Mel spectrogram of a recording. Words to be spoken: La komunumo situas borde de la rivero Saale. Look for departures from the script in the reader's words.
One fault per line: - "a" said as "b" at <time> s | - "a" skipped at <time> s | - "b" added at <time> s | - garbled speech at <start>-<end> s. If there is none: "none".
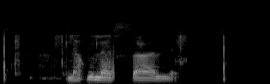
- "komunumo situas borde" skipped at 0.8 s
- "rivero" skipped at 1.1 s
